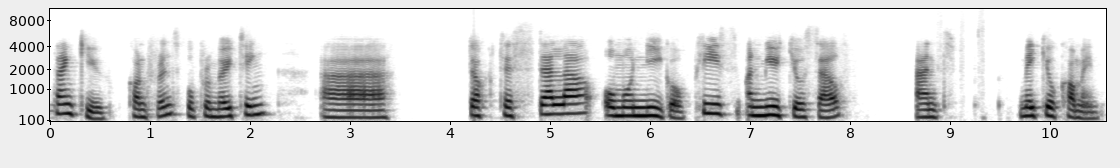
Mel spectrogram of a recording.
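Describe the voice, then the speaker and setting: A woman's voice: mid-range voice, slow, highs cut off. A woman chairing an academic panel over a video call, calling on speakers in a courteous, direct way. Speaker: session chair.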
